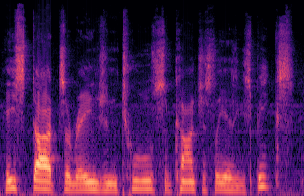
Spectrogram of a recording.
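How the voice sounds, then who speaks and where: A man's voice: medium pitch, normal speed. Man, game master, tabletop role-play narration, mid-range voice.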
